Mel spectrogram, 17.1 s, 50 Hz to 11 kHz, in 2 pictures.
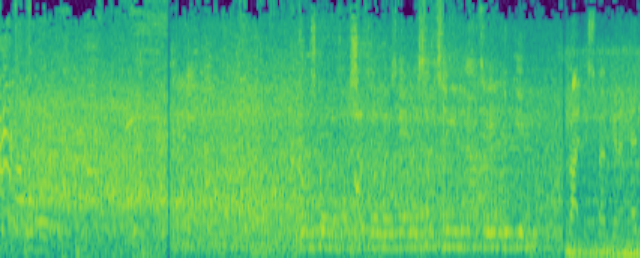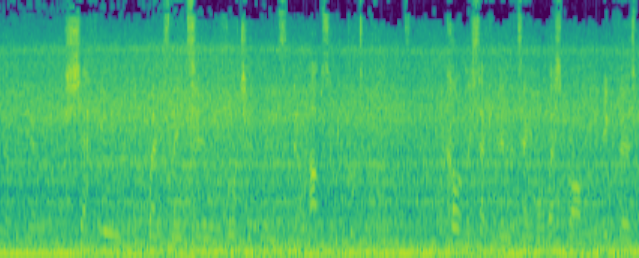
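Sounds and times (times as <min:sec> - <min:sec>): voices: 0:00.0 - 0:17.0
low engine hum: 0:07.5 - 0:17.0.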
